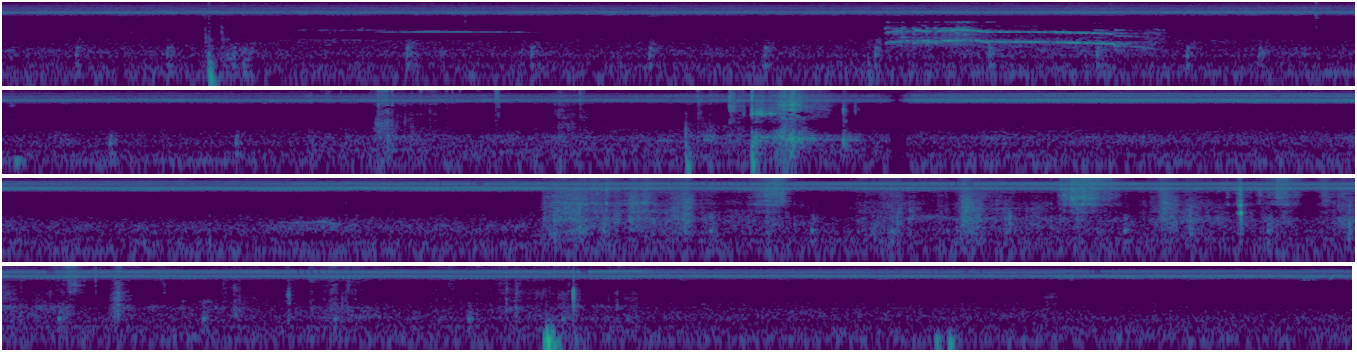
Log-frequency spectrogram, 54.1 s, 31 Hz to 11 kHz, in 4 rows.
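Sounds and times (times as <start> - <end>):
insect chorus: 0.0 - 54.0
rooster crowing: 2.9 - 5.3, 8.8 - 11.6.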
